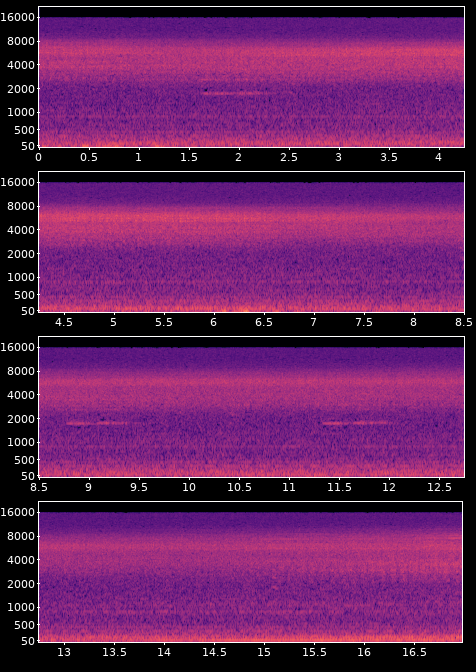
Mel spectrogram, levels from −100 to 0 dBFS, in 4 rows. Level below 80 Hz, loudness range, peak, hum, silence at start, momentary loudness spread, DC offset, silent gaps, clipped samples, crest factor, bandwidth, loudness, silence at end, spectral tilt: -44 dBFS; 5 LU; -16 dBFS; none; 0 s; 6 LU; under 0.1%; none; under 0.1%; 16 dB; 16 kHz; -30 LUFS; 0 s; -1.5 dB/octave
